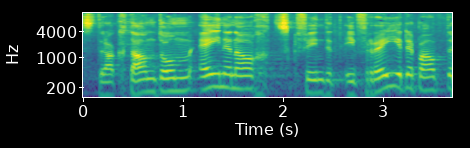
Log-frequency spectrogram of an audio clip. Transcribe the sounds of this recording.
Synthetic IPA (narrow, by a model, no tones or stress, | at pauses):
st̪ɾɑkχt̪ɑntʊmɛɪnənɑχt͡skfɪndətɪfrɛjədɛbɑtːə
